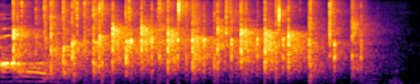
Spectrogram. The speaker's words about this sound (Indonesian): Tepuk tangan dulu ya.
